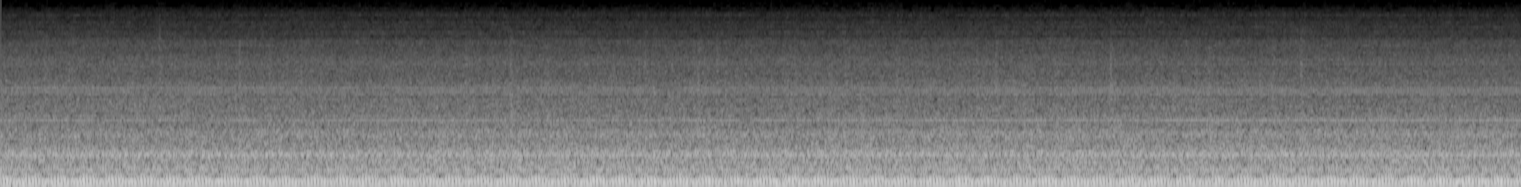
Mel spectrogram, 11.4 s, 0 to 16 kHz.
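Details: Three-year-old heat pump/AC condenser after a bad capacitor was replaced, with 129 suction, 234 head and 15 degree superheat: steady, even low hum from compressor and fan with no rattles or buzzing; running normally.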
